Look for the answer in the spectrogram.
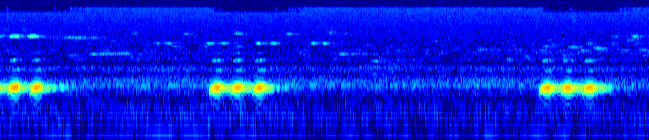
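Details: Eurasian hoopoe, a migratory bird, giving soft, low hollow hoots in quick triplets, 'oop-oop-oop', repeated three times about every two to three seconds over a quiet background with faint low rumble.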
